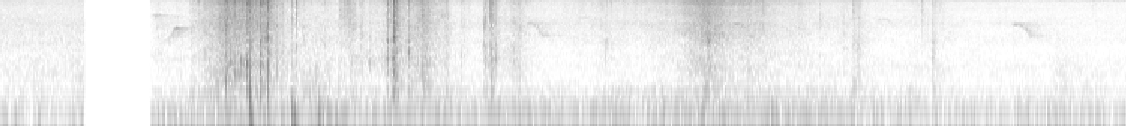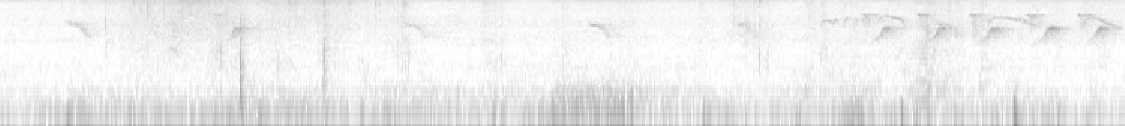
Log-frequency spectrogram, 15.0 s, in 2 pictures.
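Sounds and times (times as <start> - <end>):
leaves snapping and rustling: 1.3 - 3.6.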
